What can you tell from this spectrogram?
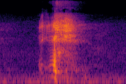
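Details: Sick on Christmas Day, a female sneezes in bed during a tickly fit: a quick intake, then a loud, explosive, forceful burst of air; an ordinary sneeze.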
